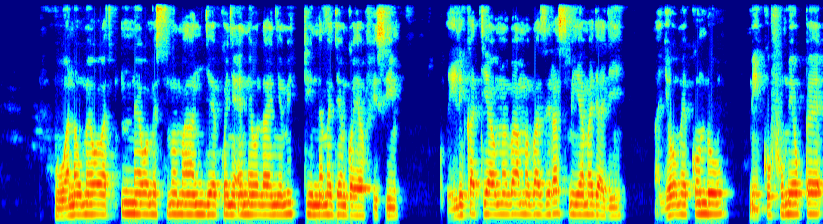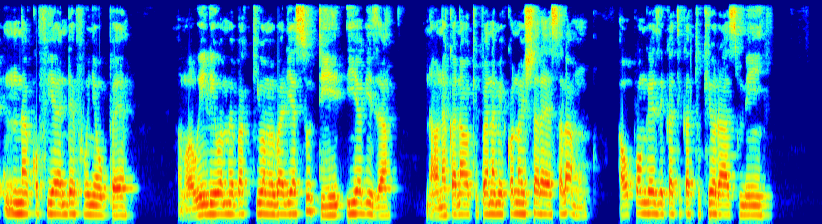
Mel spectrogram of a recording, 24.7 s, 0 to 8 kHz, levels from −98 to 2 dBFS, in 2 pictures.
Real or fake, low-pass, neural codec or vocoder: real; 7.2 kHz; none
